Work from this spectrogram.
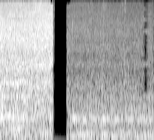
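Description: Water poured into a pan of frying tomato sauce and spices for Indian chicken curry sets off a loud, broad sizzling hiss that drops out for an instant, then carries on steadily.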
